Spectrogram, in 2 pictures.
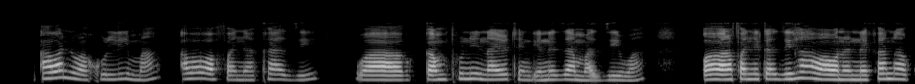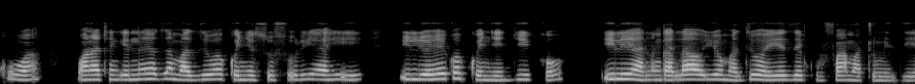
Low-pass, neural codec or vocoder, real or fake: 7.2 kHz; none; real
